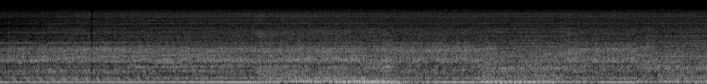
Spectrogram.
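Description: Small benchtop manual milling machine running, its spindle motor giving a steady hum with a hiss over it; the sound swells and wavers unevenly through the middle.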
